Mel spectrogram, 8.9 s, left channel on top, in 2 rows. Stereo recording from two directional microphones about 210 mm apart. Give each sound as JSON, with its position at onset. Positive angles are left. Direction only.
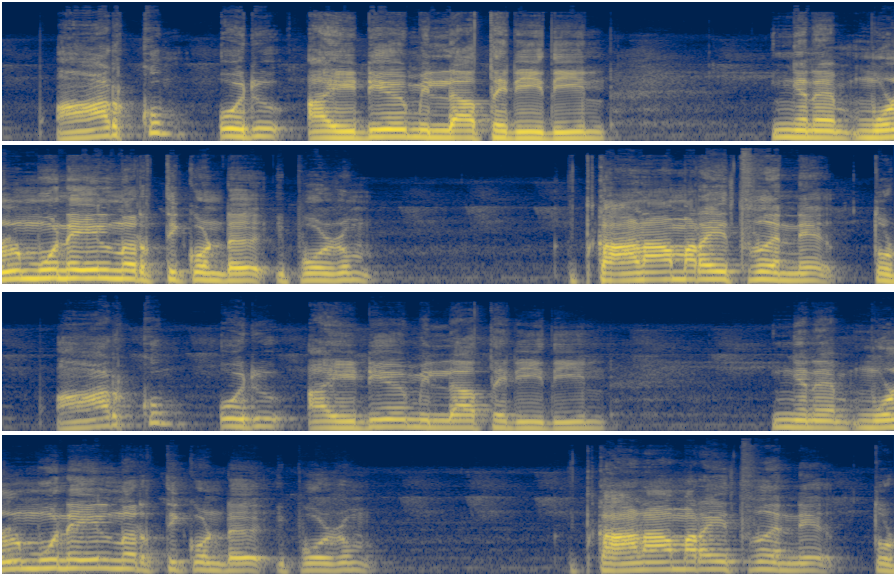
{"t": 0.3, "sound": "a man's voice", "side_deg": 35}
{"t": 7.3, "sound": "speech", "side_deg": 30}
